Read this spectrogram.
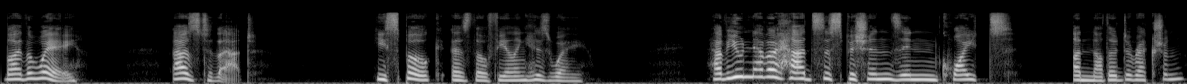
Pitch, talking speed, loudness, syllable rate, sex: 225 Hz, 100 wpm, -17 LUFS, 4.1 syllables/s, female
